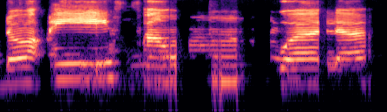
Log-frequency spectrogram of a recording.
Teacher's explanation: Masuk bunyi tanwin ke dalam waw. Jadi ada bunyi waw. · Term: idgham bi hunnah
